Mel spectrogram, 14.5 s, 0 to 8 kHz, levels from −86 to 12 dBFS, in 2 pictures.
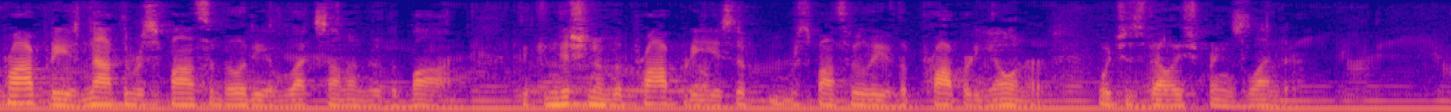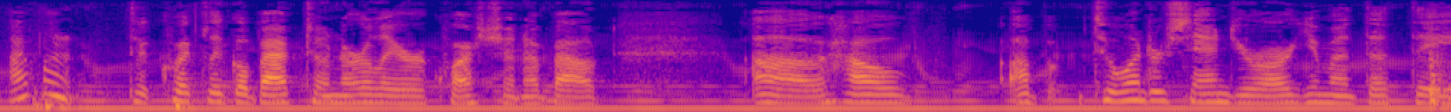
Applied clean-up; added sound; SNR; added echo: none; Musical instrument; 6 dB; none.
